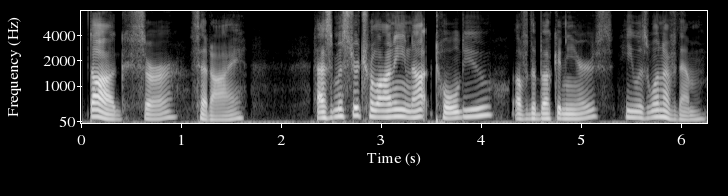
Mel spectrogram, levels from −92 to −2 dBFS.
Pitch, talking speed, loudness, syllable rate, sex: 150 Hz, 170 wpm, -21 LUFS, 4.7 syllables/s, male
